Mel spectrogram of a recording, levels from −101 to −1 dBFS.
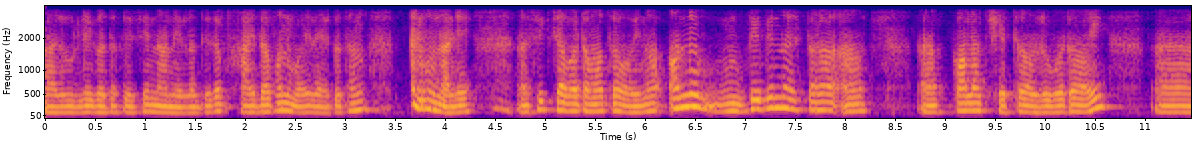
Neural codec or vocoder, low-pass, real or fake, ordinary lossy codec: codec, 16 kHz, 4.8 kbps, FACodec; 3.6 kHz; fake; none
